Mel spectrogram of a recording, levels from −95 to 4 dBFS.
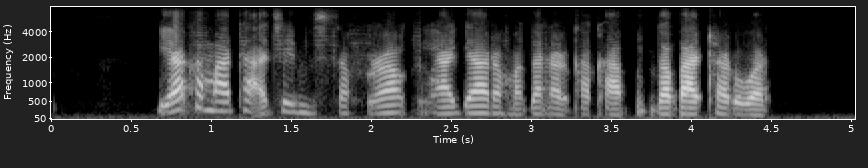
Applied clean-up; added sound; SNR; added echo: neural diffusion model UNIVERSE++.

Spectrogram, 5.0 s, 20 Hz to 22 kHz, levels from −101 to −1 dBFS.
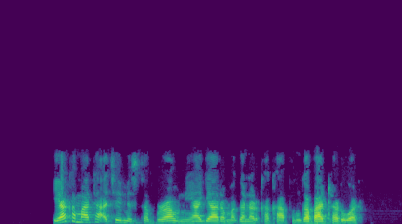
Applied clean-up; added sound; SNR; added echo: none; none; none; none.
